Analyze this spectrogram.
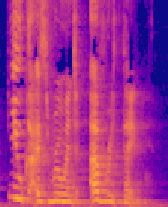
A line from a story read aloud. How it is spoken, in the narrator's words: yelled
